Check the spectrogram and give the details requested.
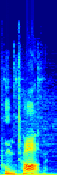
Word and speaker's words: Bumthang: But to those of us who speak English and don't happen to know that it's actually pronounced Bumthang, bums are just funny, so it's hard not to snicker when we hear it.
